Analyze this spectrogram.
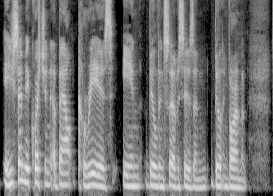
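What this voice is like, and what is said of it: English accent. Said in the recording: “my English accent ... I am English”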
